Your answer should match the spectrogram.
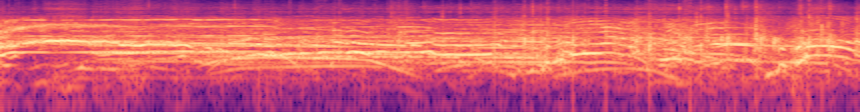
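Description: Audience cheering and whooping: many voices overlapping in high, sliding calls, with clapping coming in near the end.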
